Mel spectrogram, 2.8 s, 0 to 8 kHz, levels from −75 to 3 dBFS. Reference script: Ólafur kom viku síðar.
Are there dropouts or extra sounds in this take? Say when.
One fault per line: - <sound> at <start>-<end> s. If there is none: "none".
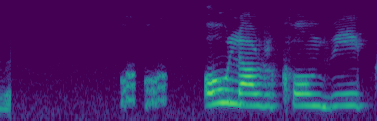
- laugh at 0.9-1.3 s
